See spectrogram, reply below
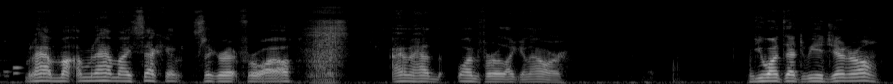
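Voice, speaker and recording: A man with a gravelly smoker's rasp, hosting a livestream as a tarot reader in casual, emphatic, effusive patter to viewers. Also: fairly high pitch, steady tone, brisk, pauses often, fairly bright tone. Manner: effusive, emphatic showman, repeating welcomes and promises.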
